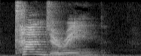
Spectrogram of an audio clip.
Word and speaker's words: tangerine: Listen to the American pronunciation. Tangerine.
